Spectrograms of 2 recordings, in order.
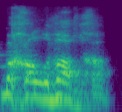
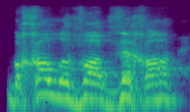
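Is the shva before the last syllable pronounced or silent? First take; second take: silent; pronounced. First: The shva is silent with no extra vowel. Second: The shva is pronounced as an extra vowel. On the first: The speaker calls it wrong. "and not" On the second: The speaker calls it right. "properly is to know"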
